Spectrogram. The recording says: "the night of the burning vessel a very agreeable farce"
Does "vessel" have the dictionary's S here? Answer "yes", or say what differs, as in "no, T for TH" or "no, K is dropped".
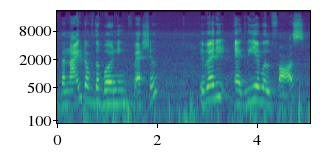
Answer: no, SH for S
